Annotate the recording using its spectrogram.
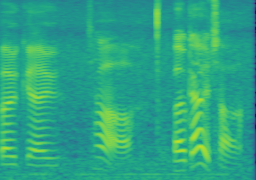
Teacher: the emphasis is on the last syllable, so it's Bogota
